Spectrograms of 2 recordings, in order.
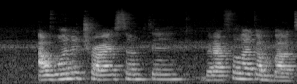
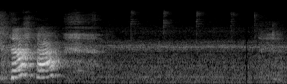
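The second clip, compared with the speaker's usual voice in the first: wheezing laugh; 11 semitones higher, 4 dB louder than usual. Real, not acted. Laughing at her failed liner.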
